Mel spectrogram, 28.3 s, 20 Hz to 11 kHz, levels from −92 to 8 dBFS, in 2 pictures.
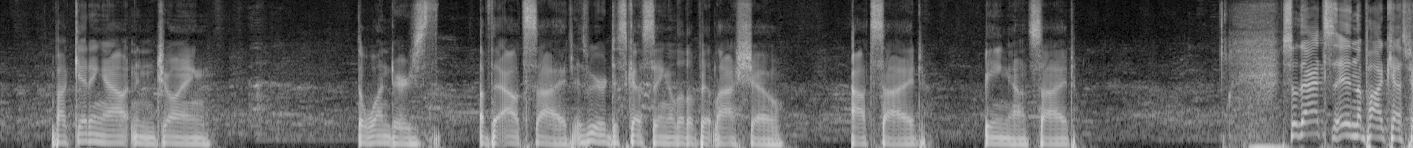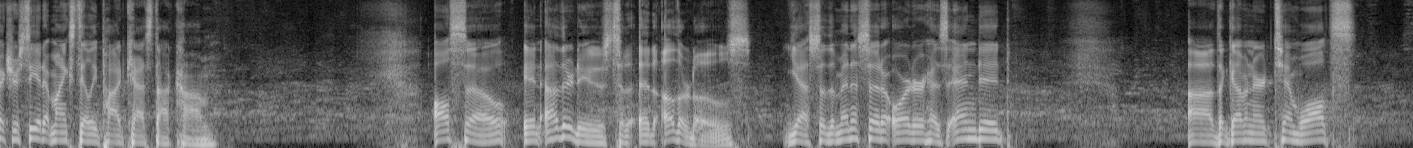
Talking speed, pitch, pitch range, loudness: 120 wpm, 110 Hz, 95-135 Hz, -17 LUFS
